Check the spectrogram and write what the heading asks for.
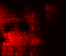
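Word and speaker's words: shaketz (שָׁקַץ): The first word for abomination is Strong's 8263, and it's pronounced sheketz, S-H-E-Q-E-T-S, sheketz. The second Hebrew word is Strong's 8262, and that's shaketz, S-H-A-Q-A-T-S.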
